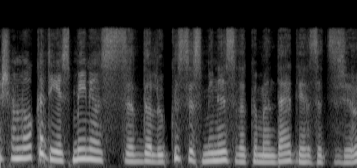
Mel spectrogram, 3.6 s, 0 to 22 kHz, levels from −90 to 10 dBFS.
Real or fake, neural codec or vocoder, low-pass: fake; codec, 16 kHz in and 24 kHz out, 0.4 kbps, LongCat-Audio-Codec, two codebook decoder; 10.8 kHz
